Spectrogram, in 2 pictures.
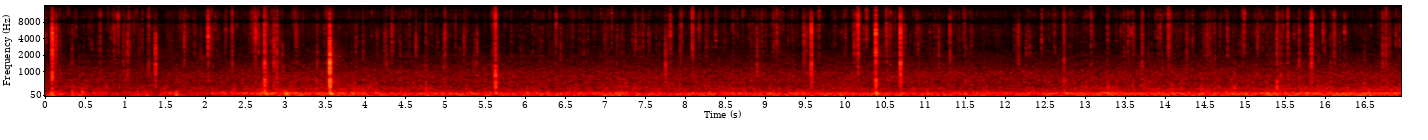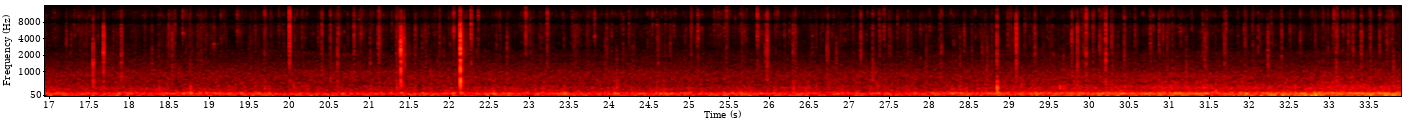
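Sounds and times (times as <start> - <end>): fire flames rumbling: 0.0 - 33.9
logs crackling and popping: 0.0 - 33.9.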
